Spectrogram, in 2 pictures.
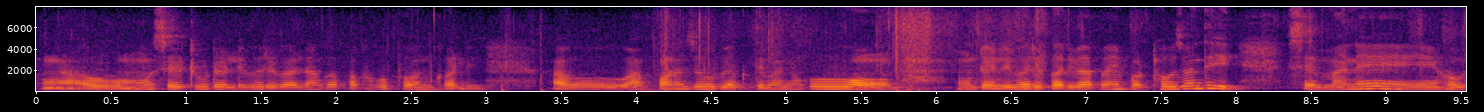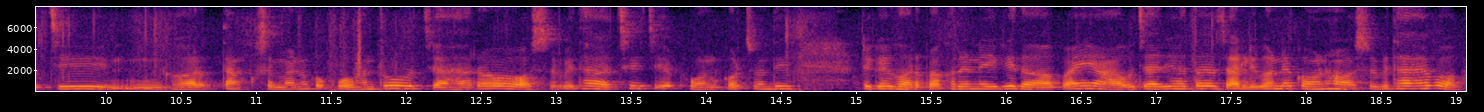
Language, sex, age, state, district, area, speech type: Odia, female, 45-60, Odisha, Kendujhar, urban, spontaneous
